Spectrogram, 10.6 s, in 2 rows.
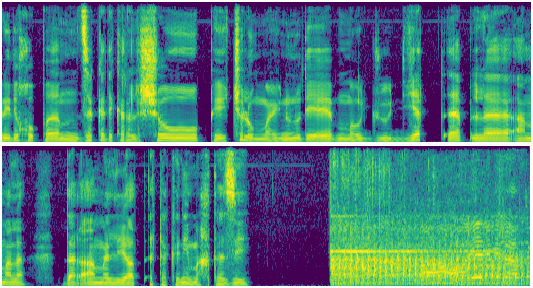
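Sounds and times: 
speech: 0.0 - 7.9, 8.6 - 8.9
foreign forces' military combat helicopter in flight: 8.6 - 10.5.

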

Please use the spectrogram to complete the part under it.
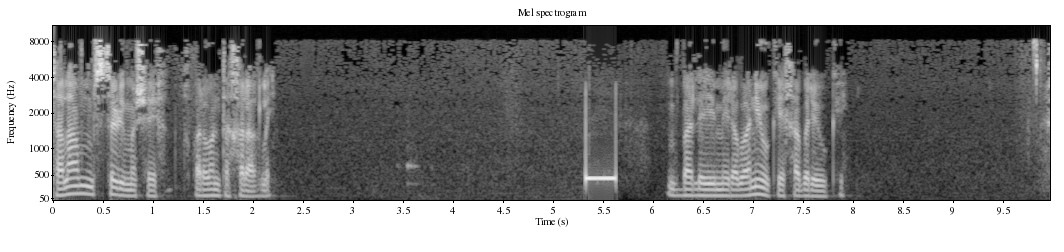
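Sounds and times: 
speech: 0.0 - 2.4, 6.1 - 8.0
telephone busy tone: 5.3 - 5.6.

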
